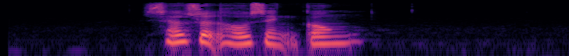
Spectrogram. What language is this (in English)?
Cantonese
